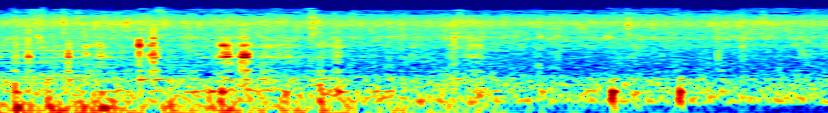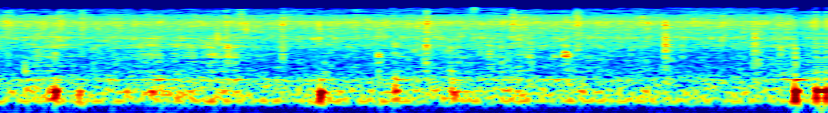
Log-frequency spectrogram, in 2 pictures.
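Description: Light rain falling around a wooden pier over the water: a steady patter with scattered drop-like ticks, and a low rumble in the first second.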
